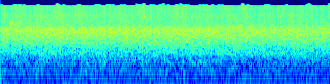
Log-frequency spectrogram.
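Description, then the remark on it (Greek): Sustained applause from the New Democracy benches in the Greek parliament during the swearing-in of Mr Tasoulas, a dense steady clatter of many hands clapping at once, loud and even throughout with no voices standing out. “Χειροκρότημα. Ακριβώς, εκεί νέα χειροκροτούν. Έδρανα της Νέας Δημοκρατίας.”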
